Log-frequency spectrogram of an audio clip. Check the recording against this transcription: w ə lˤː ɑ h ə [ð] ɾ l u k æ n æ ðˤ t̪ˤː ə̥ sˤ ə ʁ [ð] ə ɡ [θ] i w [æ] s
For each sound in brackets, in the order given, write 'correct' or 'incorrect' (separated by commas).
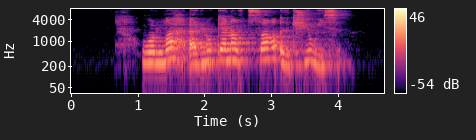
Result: incorrect, correct, incorrect, incorrect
